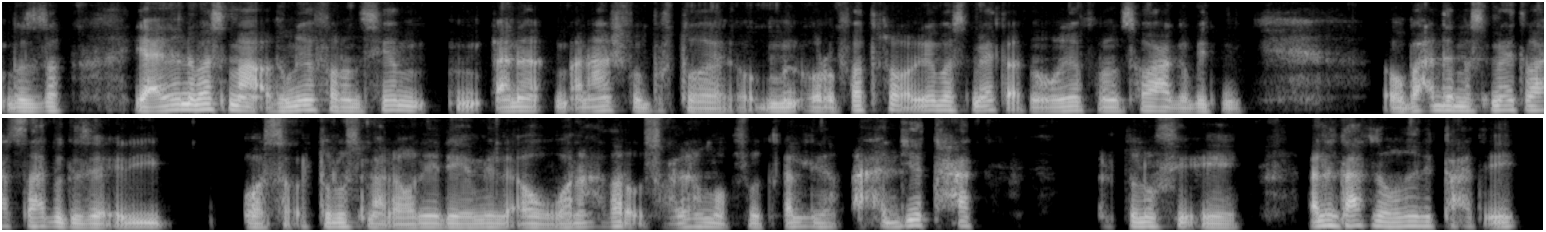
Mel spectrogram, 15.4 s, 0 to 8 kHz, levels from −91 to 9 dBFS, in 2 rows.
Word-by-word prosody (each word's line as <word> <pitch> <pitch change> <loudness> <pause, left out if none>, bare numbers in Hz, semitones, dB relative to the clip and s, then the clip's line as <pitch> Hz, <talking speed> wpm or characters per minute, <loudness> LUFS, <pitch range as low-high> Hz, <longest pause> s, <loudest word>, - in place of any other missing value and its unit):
بالضبط، 100 +2 0 0.3
يعني 135 - +7
أنا 140 - +9
باسمع 135 -4 +5
أُغنيّة 110 +5 +4
فرنسية 110 +1 0
امم 120 -3 +1 0.4
أنا - - +4
أنا - - -1
عايش - - 0
في - - -19
البرتغال 85 -1 -3
من 95 +1 +1
قر - - 0
فترة - - 0
قريّبة 125 0 +2
سمعت 120 +2 -1
أُغنيّة 105 +4 +2
فرنساوي 105 0 0
عجبتني، 90 -3 -2 0.7
وبعد 120 0 +2
ما 110 -1 +3
سمعت 120 +5 -1
واحد 120 0 +2
صاحب 115 0 0
جزائري 95 -2 0 0.4
وس - - -2
قُلت - - -7
له 110 - +4
اسمع 100 -4 -1
الأغنية 90 +3 +1
دي 95 0 +1
جميلة 95 +1 -1
أوي، 95 -2 0
وأنا 95 +4 -1
قاعد 110 +2 -11
أرقص - - -2
عليها 100 +2 -4
ومبسوط 100 -2 -4
قال 100 - -2
لي 105 -1 -6
قعد 110 +4 -3
يضحك، 145 - 0 0.6
قُلت - - -16
له: 115 - +3
"في 110 - -5
إيه؟" 90 -2 -1 0.4
قال 130 - +6
لي: - - +4
"أنت 135 -1 +2
عارف 135 +1 +3
الأُغنيّة 125 0 +2
دي 125 - 0
بتاعة - - -7
إيه؟" 120 -1 -1
110 Hz, 215 wpm, -20 LUFS, 95-120 Hz, 0.7 s, أنا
